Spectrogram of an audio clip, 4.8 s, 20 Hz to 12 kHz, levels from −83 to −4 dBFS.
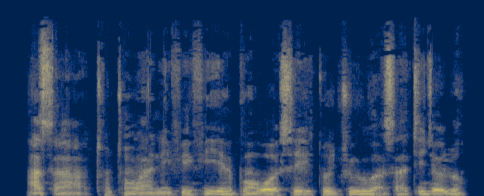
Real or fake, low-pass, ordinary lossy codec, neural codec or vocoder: fake; 10.8 kHz; AAC, 32 kbps; vocoder, 44.1 kHz, 128 mel bands, Pupu-Vocoder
